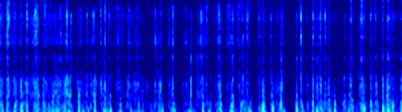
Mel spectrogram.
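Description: Long nails scratch quickly across the lid of a small, black, zippered EVA hard-shell earphone case, which is hollow. The result is a dense, rapid run of dry scratching strokes with a low, hollow resonance and little high-end brightness.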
